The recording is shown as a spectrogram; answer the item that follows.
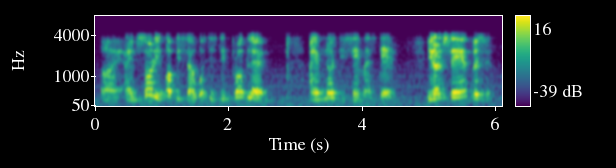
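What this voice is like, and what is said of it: Put-on African accent. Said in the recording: “I used to try to use that African accent”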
